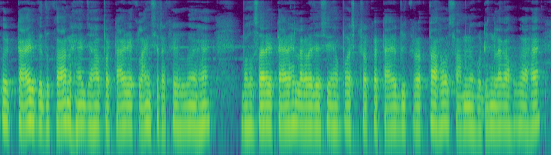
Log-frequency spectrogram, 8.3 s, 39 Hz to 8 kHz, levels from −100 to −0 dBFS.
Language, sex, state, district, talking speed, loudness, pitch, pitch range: Hindi, male, Bihar, Sitamarhi, 145 wpm, -20 LUFS, 110 Hz, 105-110 Hz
